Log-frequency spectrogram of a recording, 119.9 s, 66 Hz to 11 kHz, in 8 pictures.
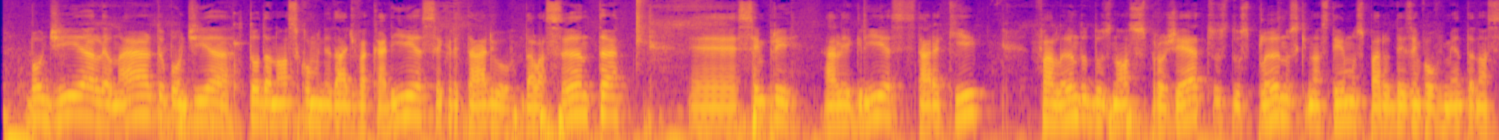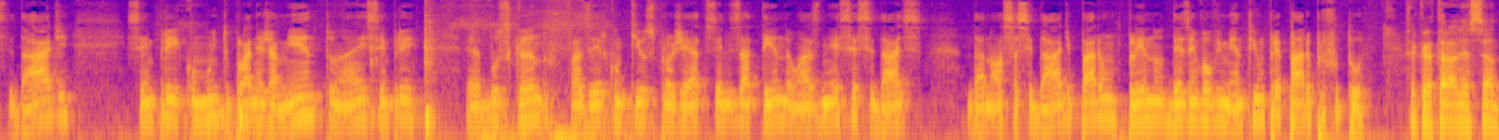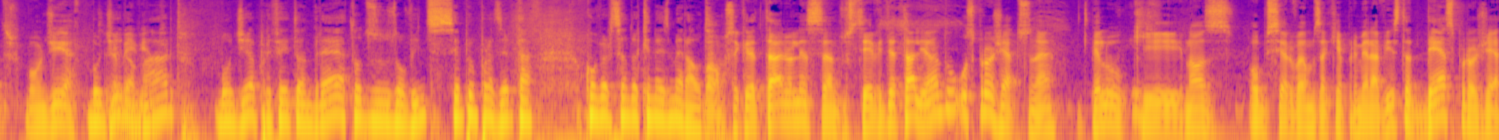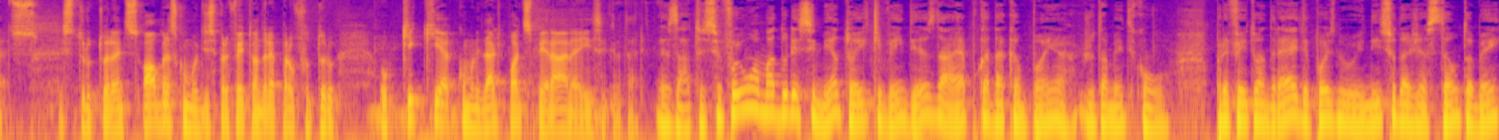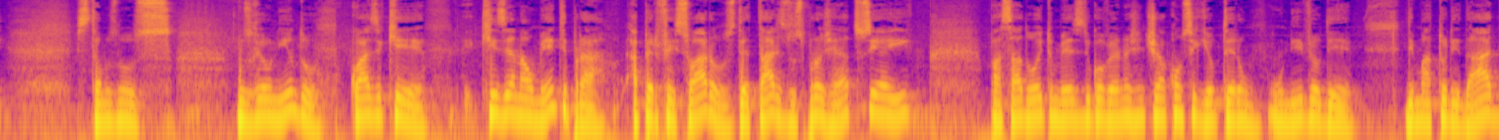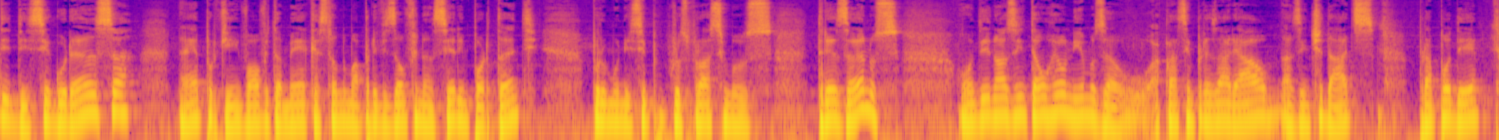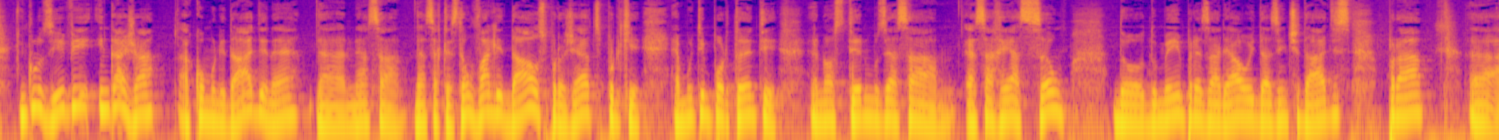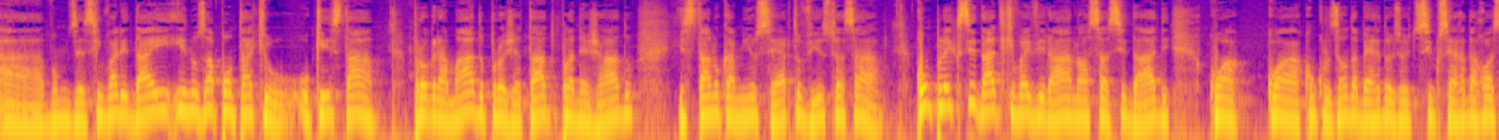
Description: São pelo menos 10 projetos que interferem na realidade atual do município , segundo o prefeito André Rokoski e o secretário de planejamento, Alessandro Dalassanta, que participaram do programa Comando Geral desta quinta-feira.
